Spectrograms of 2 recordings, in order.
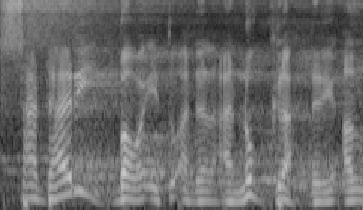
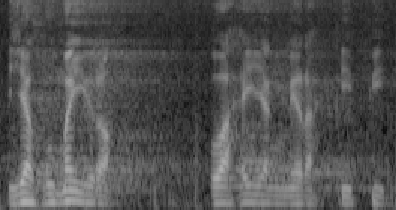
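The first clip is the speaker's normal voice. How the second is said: soft, lower and quieter; tender address; 6 semitones lower, 5 dB quieter than usual. Retold or imitated. The Prophet softly calling his wife, tender and quiet. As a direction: coax her gently, like a loving husband. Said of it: "Santun loh".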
